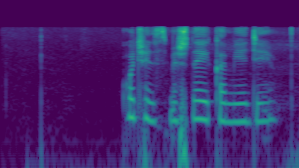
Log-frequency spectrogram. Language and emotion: Russian, neutral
